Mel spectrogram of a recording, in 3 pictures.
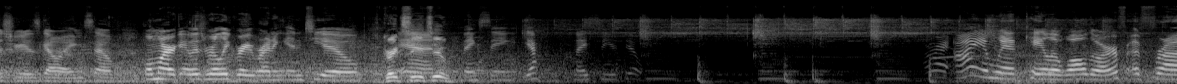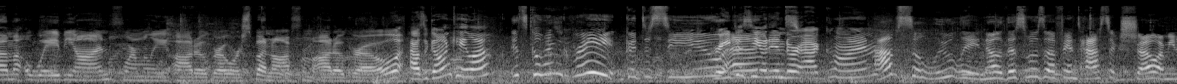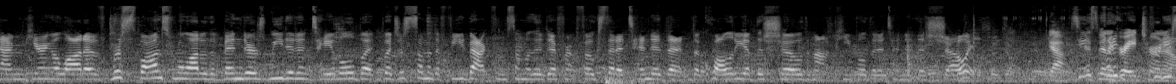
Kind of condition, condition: setting, busy venue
